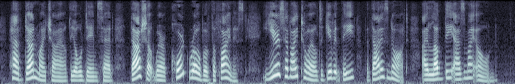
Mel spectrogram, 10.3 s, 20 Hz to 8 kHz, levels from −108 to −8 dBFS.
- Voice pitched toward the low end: No, high, 190 Hz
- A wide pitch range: Yes, wide, 7.3 semitones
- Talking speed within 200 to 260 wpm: Yes, fast, 205 wpm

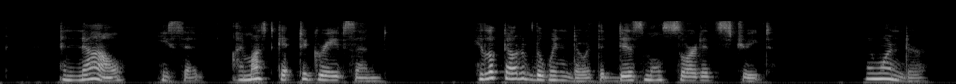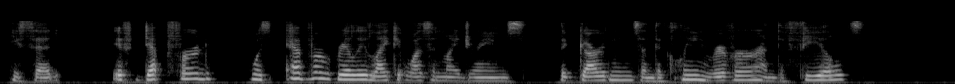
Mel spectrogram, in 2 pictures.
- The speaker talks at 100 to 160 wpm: Yes, average, 140 wpm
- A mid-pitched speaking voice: No, high, 200 Hz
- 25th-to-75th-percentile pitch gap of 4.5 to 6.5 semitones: Yes, average, 5.2 semitones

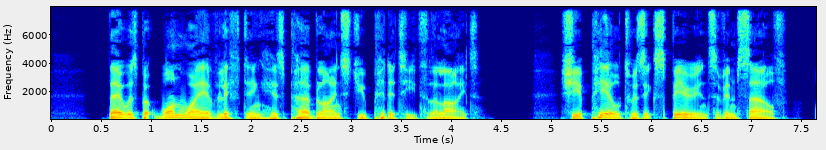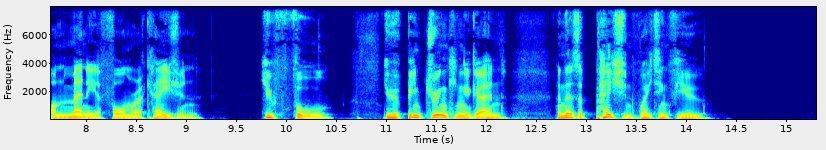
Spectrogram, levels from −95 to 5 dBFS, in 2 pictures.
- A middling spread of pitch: No, wide, 7.4 semitones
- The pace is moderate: Yes, average, 155 wpm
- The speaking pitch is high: No, very low, 85 Hz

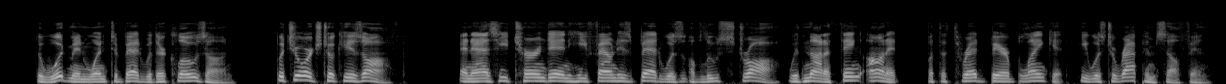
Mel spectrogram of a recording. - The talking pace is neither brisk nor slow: No, fast, 230 wpm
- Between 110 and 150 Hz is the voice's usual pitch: Yes, medium, 140 Hz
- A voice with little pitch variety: No, average, 4.3 semitones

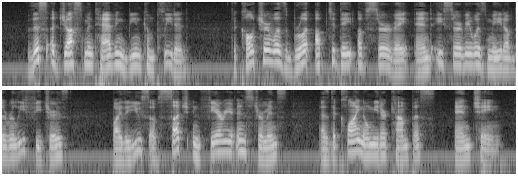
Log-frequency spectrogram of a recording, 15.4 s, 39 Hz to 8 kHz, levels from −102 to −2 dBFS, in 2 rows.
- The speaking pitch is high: No, low, 125 Hz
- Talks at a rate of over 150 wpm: No, average, 140 wpm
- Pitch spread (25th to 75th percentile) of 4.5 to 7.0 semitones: Yes, average, 4.8 semitones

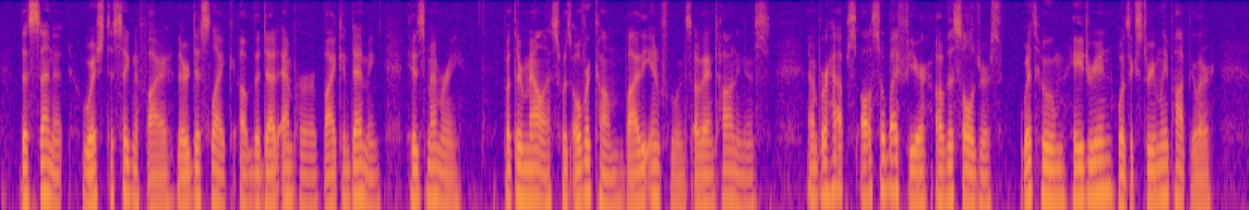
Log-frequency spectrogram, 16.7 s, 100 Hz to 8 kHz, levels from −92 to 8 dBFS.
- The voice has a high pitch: No, low, 115 Hz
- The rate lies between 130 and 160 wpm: Yes, average, 140 wpm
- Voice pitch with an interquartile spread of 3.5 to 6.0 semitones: No, average, 3.0 semitones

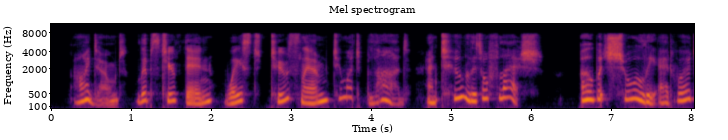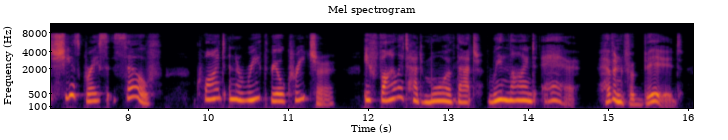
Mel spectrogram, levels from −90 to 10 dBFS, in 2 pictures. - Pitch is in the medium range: No, very high, 270 Hz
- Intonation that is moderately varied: Yes, average, 4.6 semitones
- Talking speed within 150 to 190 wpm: No, average, 140 wpm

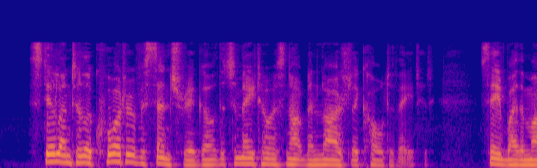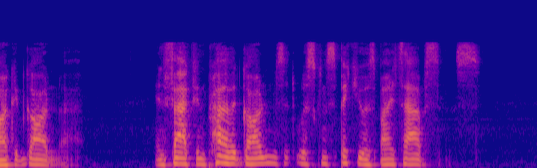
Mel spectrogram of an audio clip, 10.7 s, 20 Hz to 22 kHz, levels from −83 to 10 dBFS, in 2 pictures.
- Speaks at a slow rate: No, average, 175 wpm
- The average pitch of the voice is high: No, low, 120 Hz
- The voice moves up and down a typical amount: Yes, average, 3.6 semitones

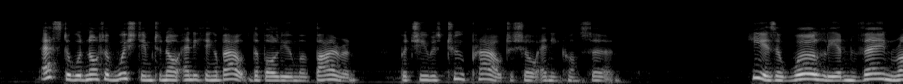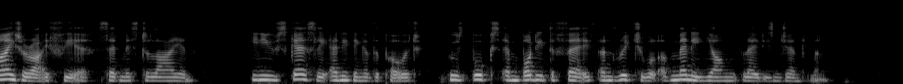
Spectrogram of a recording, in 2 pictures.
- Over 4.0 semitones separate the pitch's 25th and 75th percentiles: No, average, 3.4 semitones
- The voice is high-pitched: Yes, high, 195 Hz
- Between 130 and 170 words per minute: No, average, 185 wpm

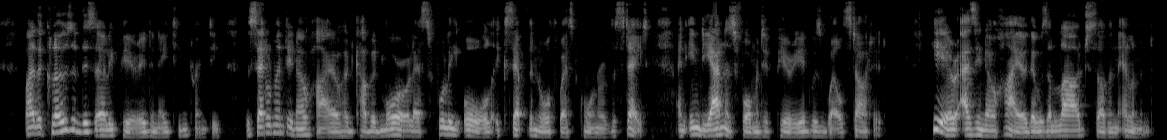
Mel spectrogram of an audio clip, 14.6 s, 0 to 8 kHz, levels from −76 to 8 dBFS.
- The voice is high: No, low, 100 Hz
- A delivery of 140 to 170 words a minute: No, average, 180 wpm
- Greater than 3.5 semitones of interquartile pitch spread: Yes, average, 4.6 semitones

